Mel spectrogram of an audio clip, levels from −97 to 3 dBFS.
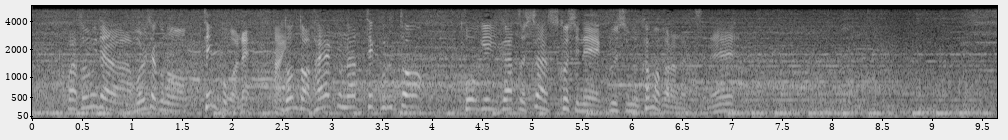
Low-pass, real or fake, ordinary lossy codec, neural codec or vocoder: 5.4 kHz; real; none; none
